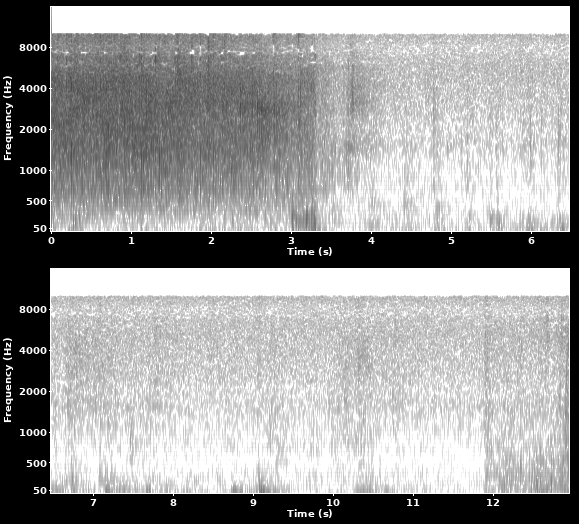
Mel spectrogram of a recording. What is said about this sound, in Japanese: それでは講談にお迎えをして、セミナーをしていただきたいと思います。神様に期待をして拍手を持ってお迎えしたいと思います。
